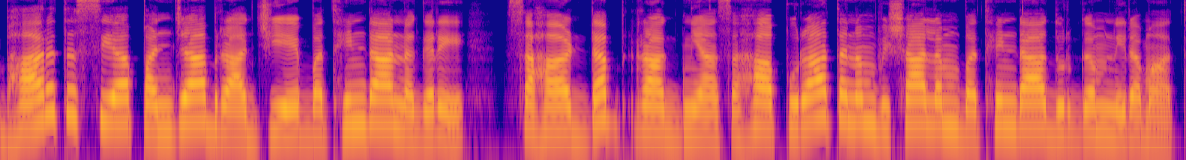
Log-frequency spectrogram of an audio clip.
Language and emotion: Sanskrit, neutral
